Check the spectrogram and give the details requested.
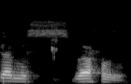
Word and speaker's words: مصباح: হ্যাঁ তারপরে, ذلك مصباح উহা একটি মিসবাহুন, বাতি। এটা মিসবাহুন না, এখানে উচ্চারণ তালাফুজ مصباح সহিহ, যালিকা মিসবাহুন।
